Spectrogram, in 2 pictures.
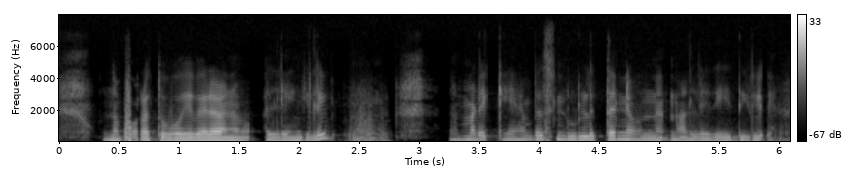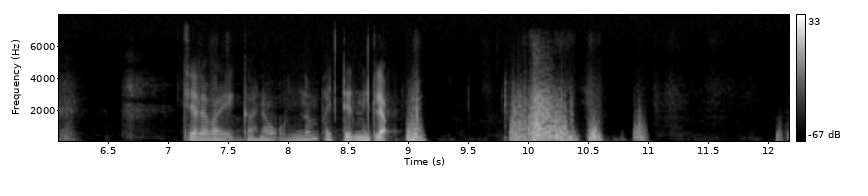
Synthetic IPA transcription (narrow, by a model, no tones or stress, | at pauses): o̞nːɨpurɐt̪ːupo̞ːjiʋɐɾaːno̞ːɐlːe̞ŋɡil | nɐmːuɽe̞keːmbɐsinduɭːɐt̪ɐnːe̞o̞nːɨnɐlːɐɾiːðijil | t͡ɕilɐʋɐɻikʲːaːno̞ːʔonːumpɐtːunːilːɐ̰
